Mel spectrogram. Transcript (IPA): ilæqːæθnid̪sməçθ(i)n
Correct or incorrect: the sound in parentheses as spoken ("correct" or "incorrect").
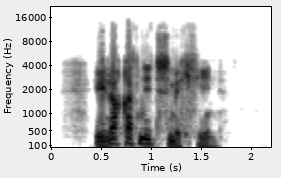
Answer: correct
